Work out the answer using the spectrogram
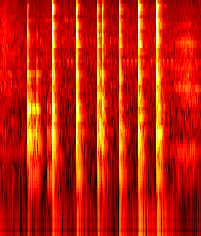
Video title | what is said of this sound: DID Winston Churchill | the base is metal let me tap it on something listen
